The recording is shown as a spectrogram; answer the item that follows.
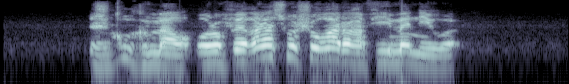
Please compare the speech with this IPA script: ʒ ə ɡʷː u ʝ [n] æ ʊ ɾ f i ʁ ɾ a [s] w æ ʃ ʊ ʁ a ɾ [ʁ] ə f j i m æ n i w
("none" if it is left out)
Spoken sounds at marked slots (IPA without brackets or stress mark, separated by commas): m, s, ʁ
